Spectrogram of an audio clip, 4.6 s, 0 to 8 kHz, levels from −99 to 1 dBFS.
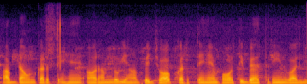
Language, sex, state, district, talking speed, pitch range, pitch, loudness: Hindi, male, Madhya Pradesh, Katni, 210 wpm, 100-105 Hz, 100 Hz, -20 LUFS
